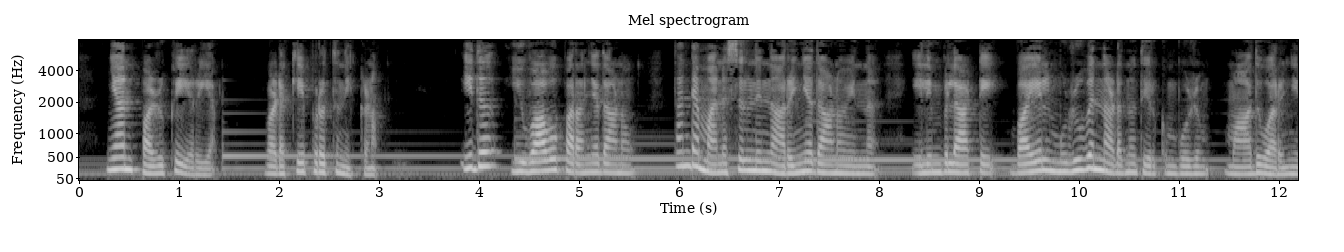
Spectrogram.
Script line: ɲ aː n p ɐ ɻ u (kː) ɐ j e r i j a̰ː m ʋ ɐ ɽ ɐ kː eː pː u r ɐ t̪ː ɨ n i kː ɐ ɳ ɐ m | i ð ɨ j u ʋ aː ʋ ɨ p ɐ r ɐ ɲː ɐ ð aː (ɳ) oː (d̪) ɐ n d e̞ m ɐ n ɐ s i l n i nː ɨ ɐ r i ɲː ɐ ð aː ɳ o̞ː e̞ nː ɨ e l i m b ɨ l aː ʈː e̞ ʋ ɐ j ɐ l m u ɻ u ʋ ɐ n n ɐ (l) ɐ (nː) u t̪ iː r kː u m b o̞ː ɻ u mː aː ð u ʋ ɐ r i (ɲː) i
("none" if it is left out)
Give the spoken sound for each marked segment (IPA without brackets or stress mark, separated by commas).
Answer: kː, ɳ, t̪, ɽ, nː, ɲː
